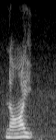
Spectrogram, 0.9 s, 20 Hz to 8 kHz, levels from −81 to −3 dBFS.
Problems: none marked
